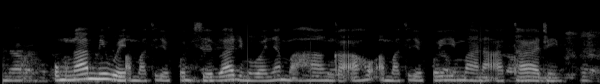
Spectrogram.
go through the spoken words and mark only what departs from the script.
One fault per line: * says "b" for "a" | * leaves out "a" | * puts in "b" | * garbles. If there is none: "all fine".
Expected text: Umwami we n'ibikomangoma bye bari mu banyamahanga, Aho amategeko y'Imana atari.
* says "amategeko" for "n'ibikomangoma"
